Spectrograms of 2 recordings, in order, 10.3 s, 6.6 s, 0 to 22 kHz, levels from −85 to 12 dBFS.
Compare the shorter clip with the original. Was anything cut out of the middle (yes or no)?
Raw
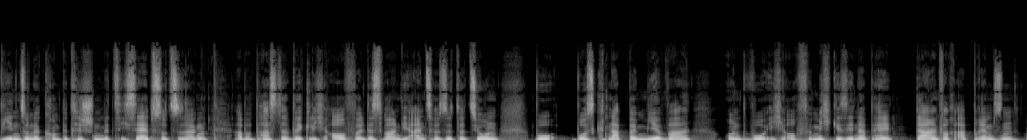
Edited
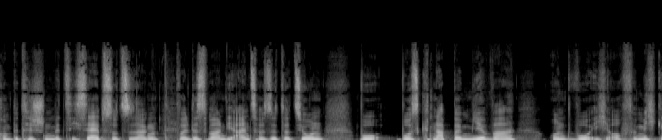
yes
